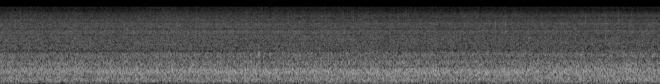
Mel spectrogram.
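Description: A shallow river rushes steadily over rocks outdoors.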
